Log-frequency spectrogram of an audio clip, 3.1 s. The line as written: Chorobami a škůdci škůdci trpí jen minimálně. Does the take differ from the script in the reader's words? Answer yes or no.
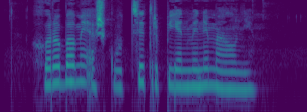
yes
